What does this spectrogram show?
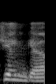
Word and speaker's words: JENGbA: a Facebook page called Jengba. That's right. Yeah, Jengba, which is Jenga. Joint Enterprise, Not Guilty by Association. Yeah, I think it's pronounced Jenga. I think the B's silent.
